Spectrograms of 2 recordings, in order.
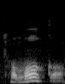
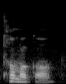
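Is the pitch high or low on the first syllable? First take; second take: low; high. First: The pitch is not high on the first syllable. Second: The pitch is high on the first syllable. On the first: The speaker calls it wrong. "a lot of foreigners will say Tomoko" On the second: The speaker calls it right. "you want to go up a little bit higher on the first syllable"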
